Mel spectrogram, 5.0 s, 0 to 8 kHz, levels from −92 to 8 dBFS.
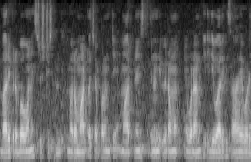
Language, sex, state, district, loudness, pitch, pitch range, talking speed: Telugu, male, Andhra Pradesh, Visakhapatnam, -19 LUFS, 105 Hz, 100-110 Hz, 165 wpm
